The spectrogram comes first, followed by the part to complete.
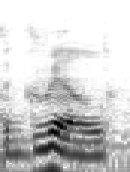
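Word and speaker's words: grille: of the car yeah it's called The Grill but it has a silent E maybe that that explains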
